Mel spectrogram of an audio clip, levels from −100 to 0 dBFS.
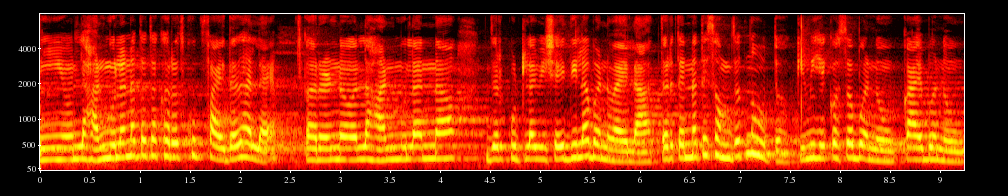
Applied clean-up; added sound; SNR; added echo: none; none; none; none.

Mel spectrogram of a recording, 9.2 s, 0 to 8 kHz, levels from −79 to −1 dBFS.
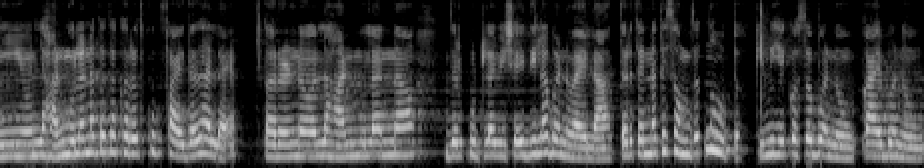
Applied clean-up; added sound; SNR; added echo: neural mask model RNNoise.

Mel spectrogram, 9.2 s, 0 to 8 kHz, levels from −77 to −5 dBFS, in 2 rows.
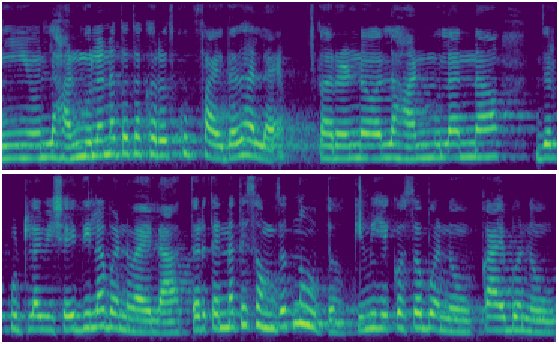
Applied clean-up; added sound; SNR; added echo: neural mask model Resemble Enhance denoiser.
